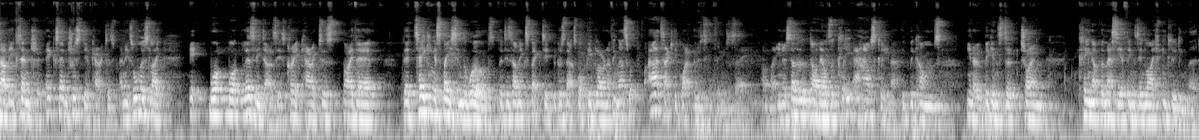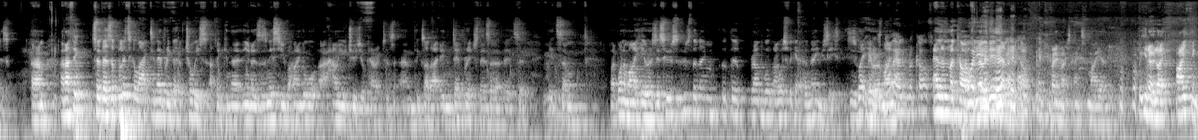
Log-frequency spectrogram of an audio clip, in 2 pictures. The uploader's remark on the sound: The first panel from the Darkside of Brighton held on the Old Ship Hotel on 28th October 2023.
